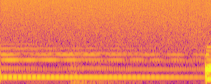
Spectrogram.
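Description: Near silence, with only the faint fading tail of a held background-music note.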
